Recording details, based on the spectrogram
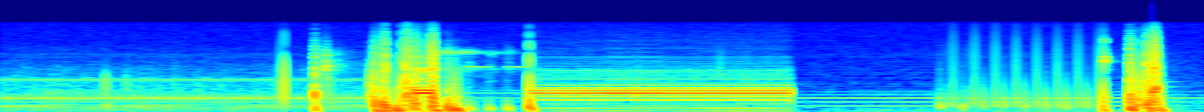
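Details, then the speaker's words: Bell System step-by-step central office reorder line with a stuck payphone, recorded in Worcester: steady line tones broken by erratic bursts of rapid clicks and stray coin chimes from the malfunctioning coin totalizer. "The totalizer, which among other things makes the coin sounds, was malfunctioning."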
